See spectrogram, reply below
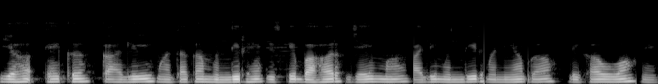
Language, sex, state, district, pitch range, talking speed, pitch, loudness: Hindi, male, Uttar Pradesh, Deoria, 115-125 Hz, 145 wpm, 120 Hz, -20 LUFS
